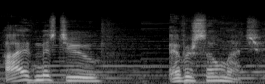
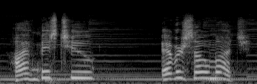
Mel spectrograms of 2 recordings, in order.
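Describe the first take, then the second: First: The voice is softer than normal. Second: The voice is softer and higher pitched. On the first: "try it with a softer voice" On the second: "Higher and softer"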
